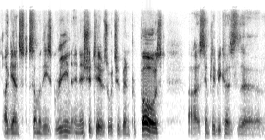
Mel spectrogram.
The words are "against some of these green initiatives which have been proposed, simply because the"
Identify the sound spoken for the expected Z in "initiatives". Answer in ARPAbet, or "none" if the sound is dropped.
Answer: Z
